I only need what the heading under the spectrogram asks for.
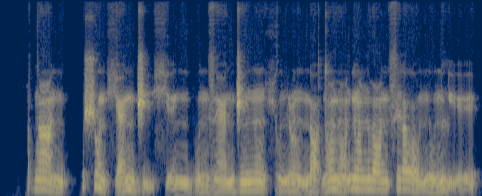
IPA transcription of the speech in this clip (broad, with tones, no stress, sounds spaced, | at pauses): dˤ ũ˥˩ n | ʃ o˥˩ n ç æ˩˥ n d͡ʒ ḭ˧˩˧ ç ḛ˨˩ n m b u˩˧ n z æ̃˨˩ n d͡ʒ ĩ˦ n ũ˥˩ ç u˧˩˧ n ɭ ũ˧˩˧ n ɾ ɒ˨˩ d ũ˦ ðˤ ũ˩˥ ɗ ũ˦ n ðˤ o˦ n s i˦ lˠ u˧˩˧ n ɾ u˩˥ n lʲ ḛ˩˧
